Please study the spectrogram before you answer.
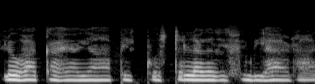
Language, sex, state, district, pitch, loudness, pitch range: Hindi, female, Bihar, Bhagalpur, 200 Hz, -16 LUFS, 195-205 Hz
